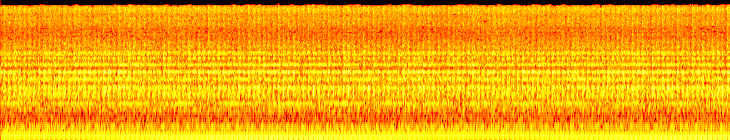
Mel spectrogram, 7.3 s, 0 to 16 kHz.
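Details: Hotpoint NSWR843C washing machine on final fast 1200rpm spin: loud constant deep roar with a fast rhythmic rattle about four beats a second throughout; rattling really loud.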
